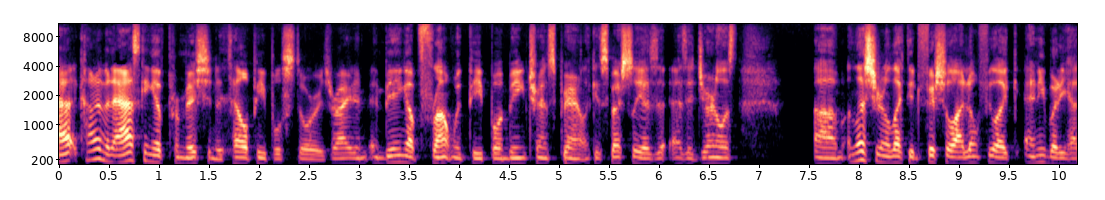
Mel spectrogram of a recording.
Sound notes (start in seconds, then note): none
